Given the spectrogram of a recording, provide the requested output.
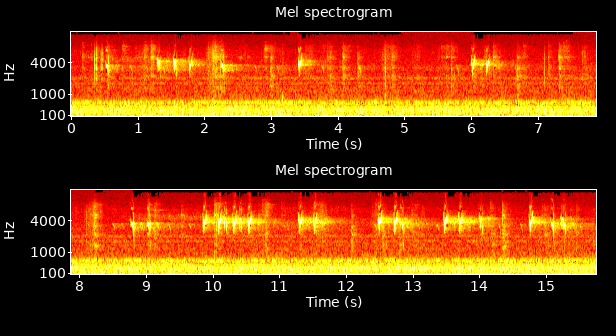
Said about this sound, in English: Recording, this is a wild bird. And that bird's flying off now with the other.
